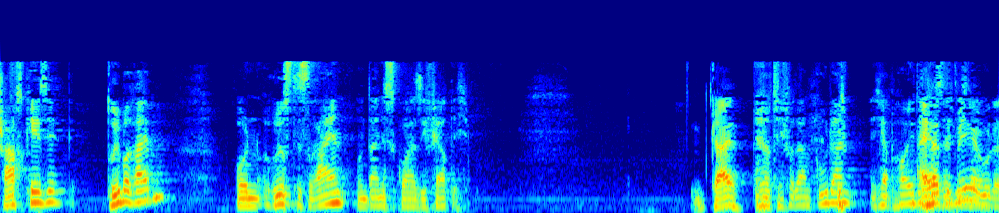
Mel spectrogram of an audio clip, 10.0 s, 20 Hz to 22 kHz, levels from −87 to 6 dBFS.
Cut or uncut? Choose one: uncut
